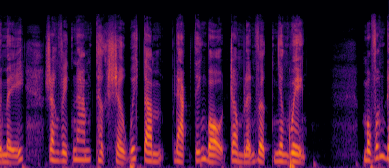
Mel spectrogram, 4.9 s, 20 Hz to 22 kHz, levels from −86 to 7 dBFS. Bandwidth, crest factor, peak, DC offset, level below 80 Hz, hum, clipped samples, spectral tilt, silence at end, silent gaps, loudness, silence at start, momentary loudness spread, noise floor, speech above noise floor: 15.5 kHz; 22 dB; -4 dBFS; under 0.1%; -42 dBFS; none; under 0.1%; -3.5 dB/octave; 0 s; none; -25 LUFS; 0 s; 6 LU; -57 dBFS; 32 dB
